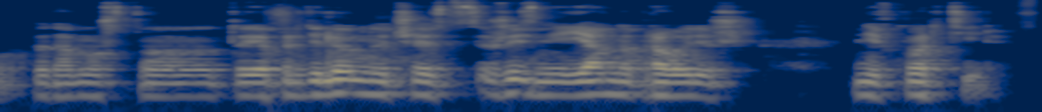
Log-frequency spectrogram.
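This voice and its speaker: Speaking at a moderate pace in a medium-pitched, monotone, flat voice, a man swings widely in loudness. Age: 20s. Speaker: podcast co-host. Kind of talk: casual chat.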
